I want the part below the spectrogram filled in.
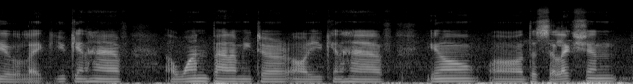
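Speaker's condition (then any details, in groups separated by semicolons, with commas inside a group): No condition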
